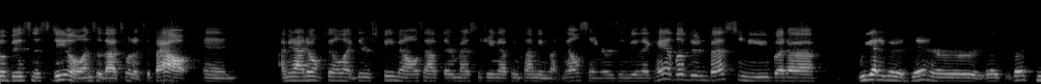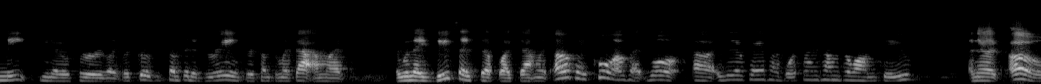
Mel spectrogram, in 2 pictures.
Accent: Alabama, United States; I'm from Alabama

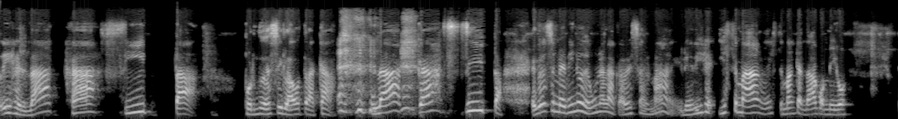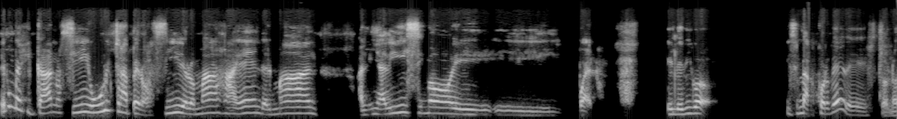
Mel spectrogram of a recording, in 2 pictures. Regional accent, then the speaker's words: Guayaquil, Guayas, Ecuador; Soy guayaquileño y tengo un poquito más de años

